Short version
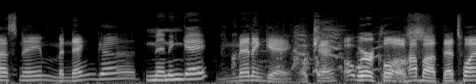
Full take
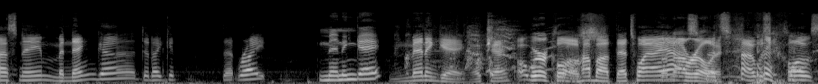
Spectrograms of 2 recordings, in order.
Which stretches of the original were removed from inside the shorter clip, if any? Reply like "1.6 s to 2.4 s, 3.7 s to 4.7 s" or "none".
1.4 s to 3.1 s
